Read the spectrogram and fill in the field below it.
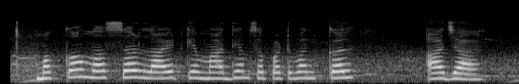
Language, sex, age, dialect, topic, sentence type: Maithili, female, 18-24, Angika, agriculture, question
